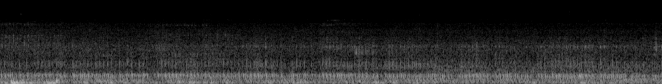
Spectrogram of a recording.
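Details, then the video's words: Purring mother cat addressing her kittens among Istanbul's stray cats; an even, throbbing low purr continues without pause, a short louder burst near the start, and urban traffic hum underneath. "Mother cat purring, mother cat talking to kittens"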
